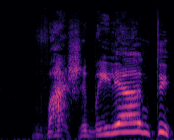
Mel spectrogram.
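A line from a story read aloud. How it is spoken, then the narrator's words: Startled loud shout. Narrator (Russian): закричал он, пугаясь силы своего голоса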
